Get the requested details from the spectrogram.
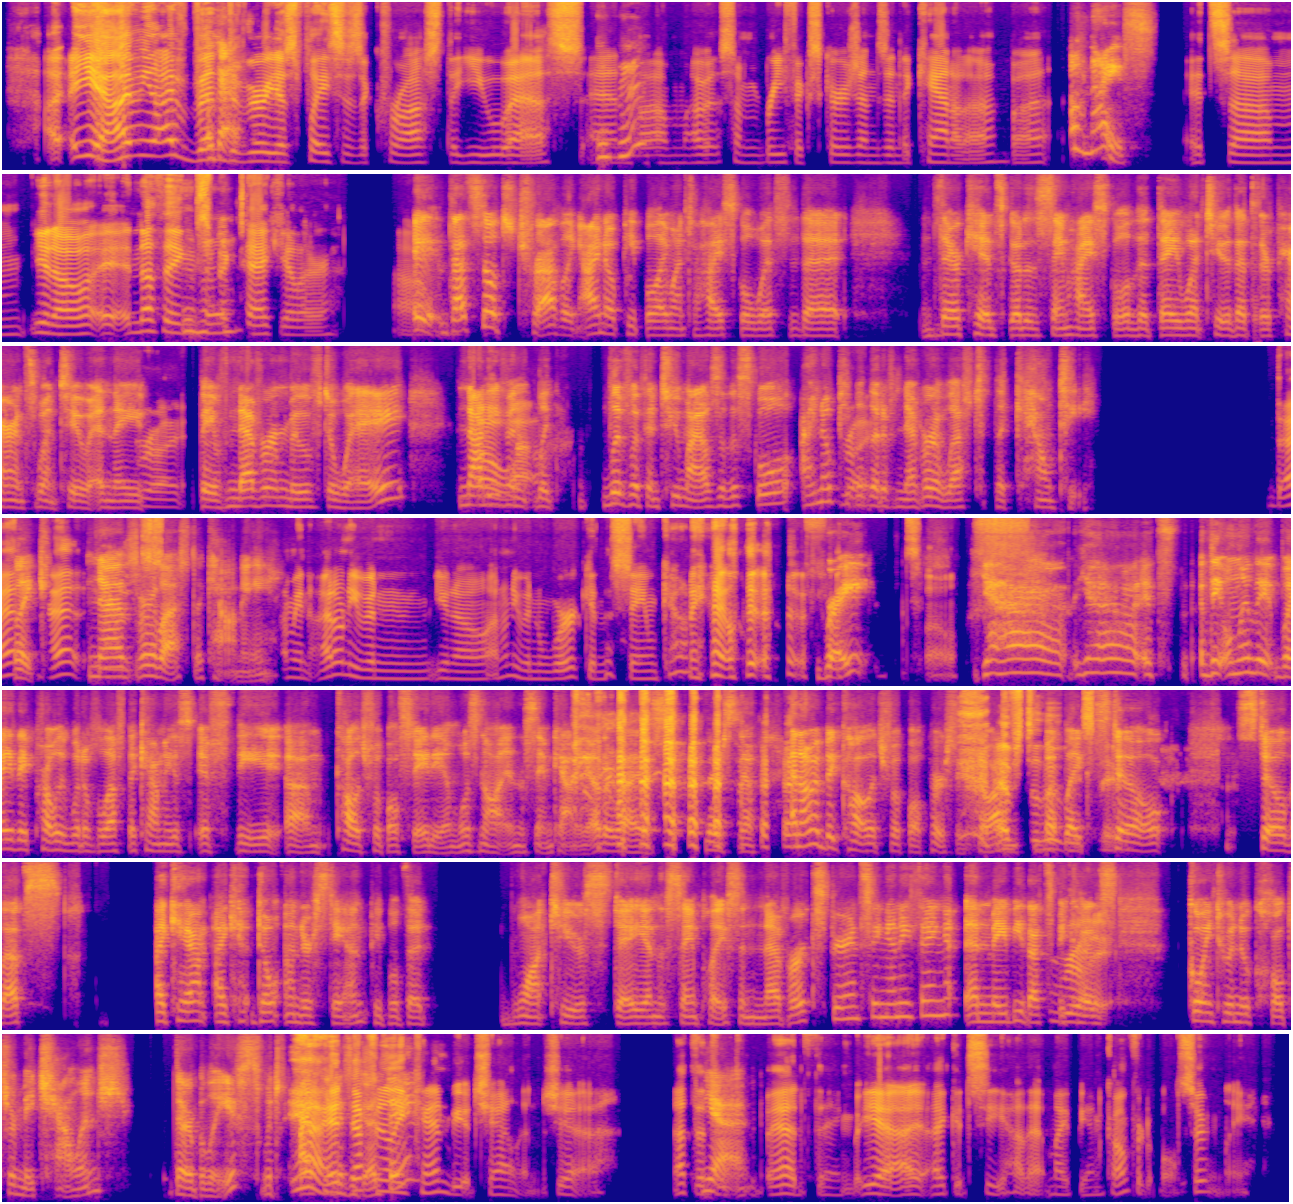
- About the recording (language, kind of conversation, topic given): English, unstructured, How do you balance the desire to experience new cultures with the importance of nurturing close relationships?
- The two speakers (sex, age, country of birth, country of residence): female, 45-49, United States, United States; male, 25-29, United States, United States
- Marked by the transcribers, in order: tapping; other background noise; laughing while speaking: "I live in"; laugh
